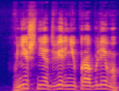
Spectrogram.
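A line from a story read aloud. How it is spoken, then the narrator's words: Grumbling. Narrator (Russian): пробурчал инженер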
